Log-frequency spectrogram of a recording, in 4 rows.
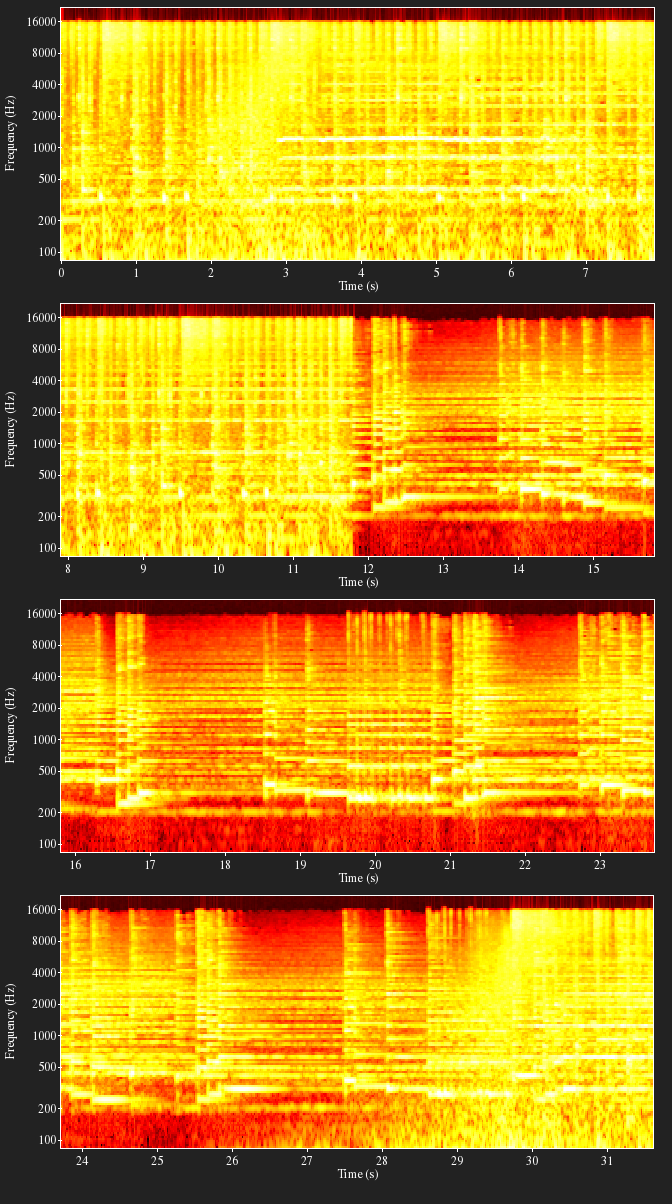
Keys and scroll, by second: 8.8-10.6 typing, 11.0 Return, 20.5 ctrl+c, 22.0 ctrl+c, 23.7 ctrl+v.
